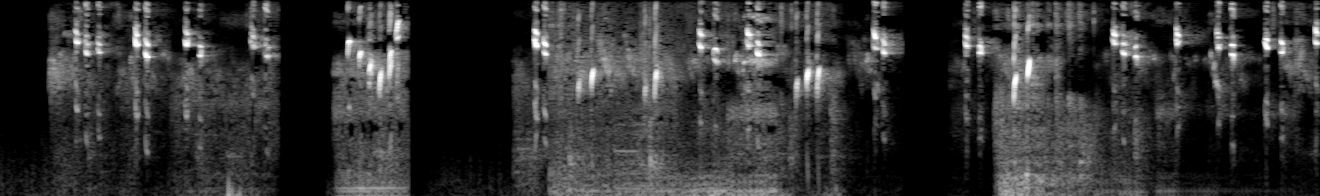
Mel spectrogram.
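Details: European goldfinch female calls played to prompt a male to sing: short high twittering chirps and trills in quick bursts, with a couple of brief low thumps and rustles between phrases.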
